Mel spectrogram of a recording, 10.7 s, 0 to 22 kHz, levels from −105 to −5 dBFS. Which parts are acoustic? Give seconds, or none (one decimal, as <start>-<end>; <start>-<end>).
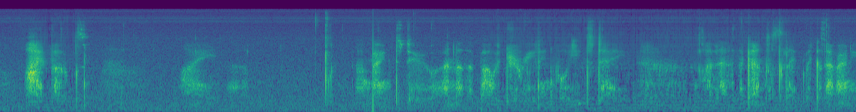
0.0-0.4; 1.0-6.1; 10.0-10.7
